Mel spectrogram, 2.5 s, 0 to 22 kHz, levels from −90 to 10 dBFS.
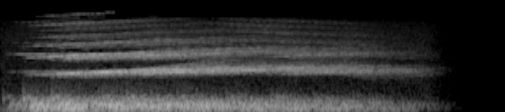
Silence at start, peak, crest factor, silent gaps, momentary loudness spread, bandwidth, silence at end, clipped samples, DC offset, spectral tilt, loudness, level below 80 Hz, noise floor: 0.05 s; -14 dBFS; 16 dB; none; 14 LU; 14 kHz; 0.45 s; under 0.1%; under 0.1%; -4.5 dB/octave; -29 LUFS; -48 dBFS; -57 dBFS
